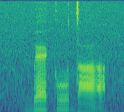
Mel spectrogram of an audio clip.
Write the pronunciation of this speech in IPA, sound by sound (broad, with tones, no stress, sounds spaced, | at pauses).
ɡ͡b ɛ˧ k u˧ d a˨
